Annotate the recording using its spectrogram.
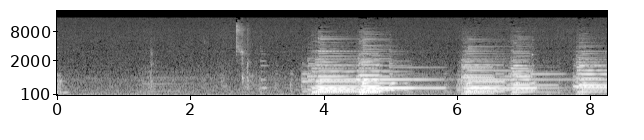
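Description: Acoustic guitar: a few faint notes and a click, then chords strummed from about three and a half seconds in, struck again roughly once a second and left to ring.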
